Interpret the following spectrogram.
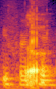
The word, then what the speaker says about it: Ifreke: Did I pronounce that right? Yes, you did, Ifreke.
